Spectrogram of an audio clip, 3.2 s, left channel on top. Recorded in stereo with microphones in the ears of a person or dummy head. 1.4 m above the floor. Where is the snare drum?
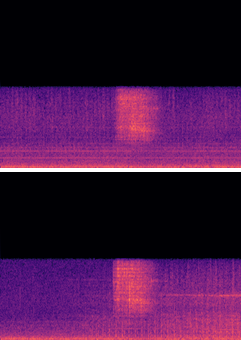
No snare drum in this recording.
